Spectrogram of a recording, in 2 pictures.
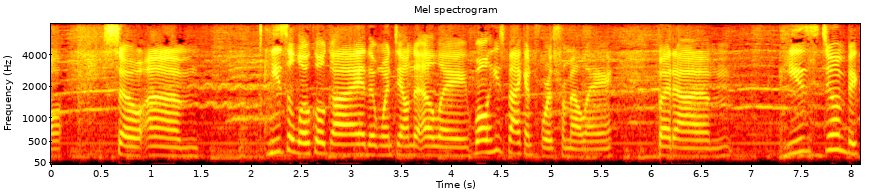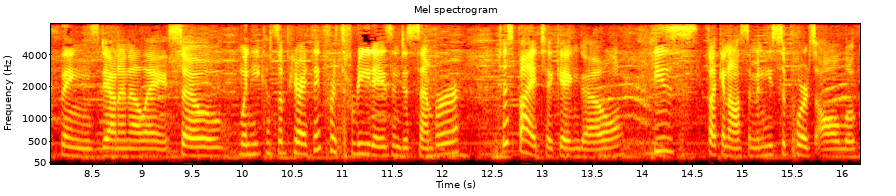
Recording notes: This week's Flash Back Friday is brought to you from a dive bar in the Tenderloin neighborhood of San Francisco, recorded in December of 2017. It represents the quintessential dive bar experience: good music, heavy pours of whiskey.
